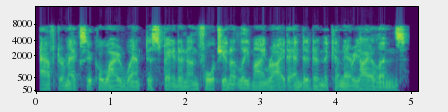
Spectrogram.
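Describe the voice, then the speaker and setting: A man's voice: deep voice, steady tone, brisk, dry recording, lo-fi sound. A man giving scripted interview answers in a stiff, recited way as an unrepentant convict.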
